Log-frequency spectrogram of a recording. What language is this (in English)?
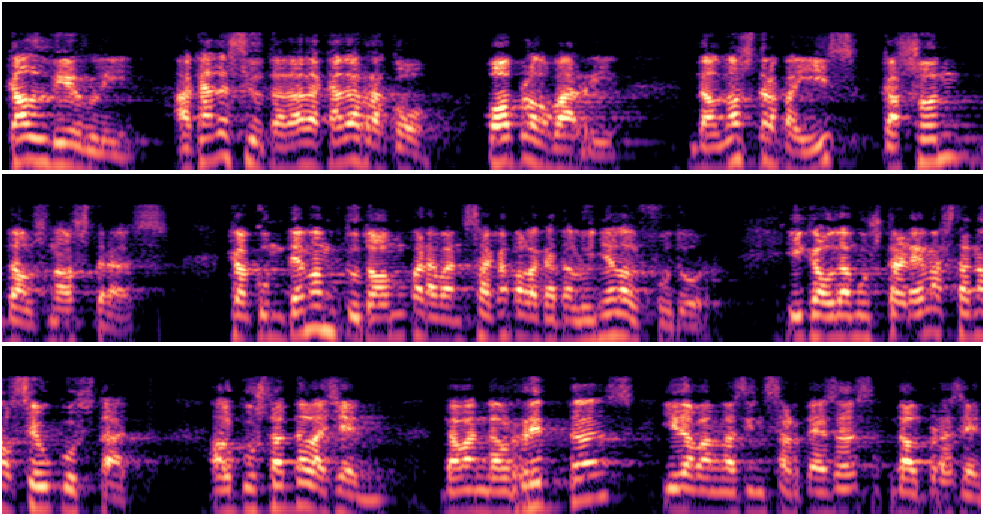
Catalan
